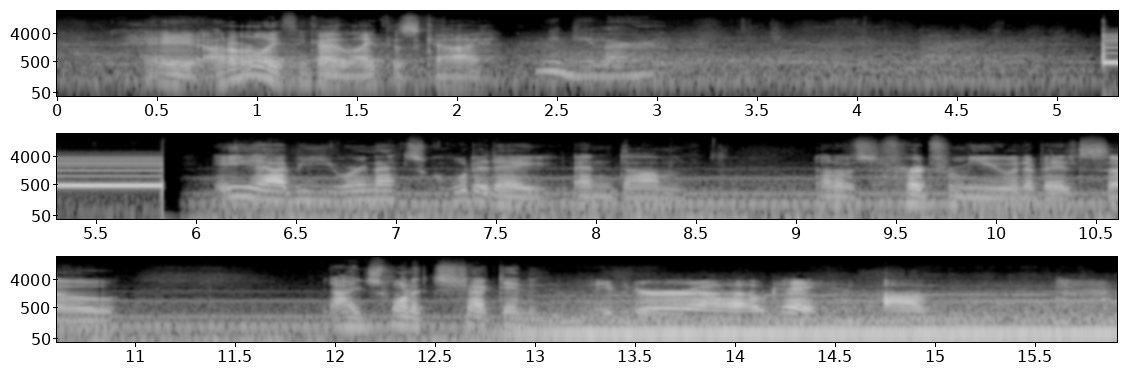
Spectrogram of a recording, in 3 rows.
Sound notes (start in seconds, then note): 5.2 voicemail beeps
